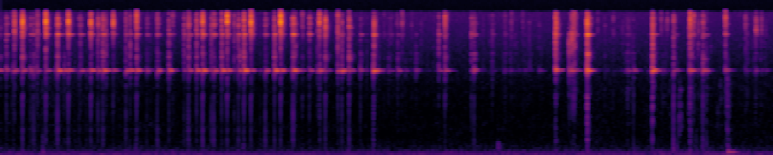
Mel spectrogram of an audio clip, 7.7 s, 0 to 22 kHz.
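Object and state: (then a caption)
Glass jar with metal lid, tapped. Long nails tap rapidly on a hollow, empty ribbed red glass jar with a silver metal lid and a straw, held close to the mic. Each tap is a bright, short glassy clink with a faint high ring around 3.3 kHz, coming in quick bursts and then more sparse taps over a low steady hum.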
